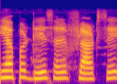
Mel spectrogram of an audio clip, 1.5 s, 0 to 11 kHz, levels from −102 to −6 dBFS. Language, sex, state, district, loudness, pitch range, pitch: Hindi, female, Uttar Pradesh, Jyotiba Phule Nagar, -17 LUFS, 230-265 Hz, 240 Hz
